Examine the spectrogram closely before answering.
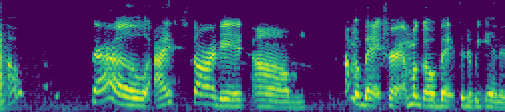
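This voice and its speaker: A woman talks with a Southern US accent. Her voice sits at a medium pitch. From US South, Columbia, South Carolina. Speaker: author. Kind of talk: interview on live-stream show.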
